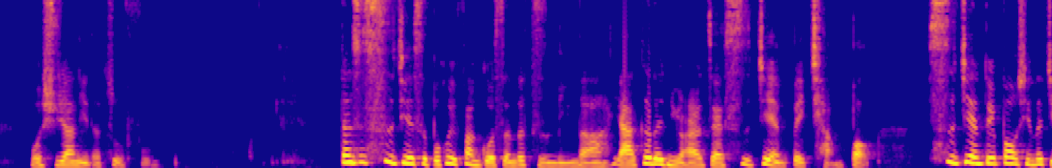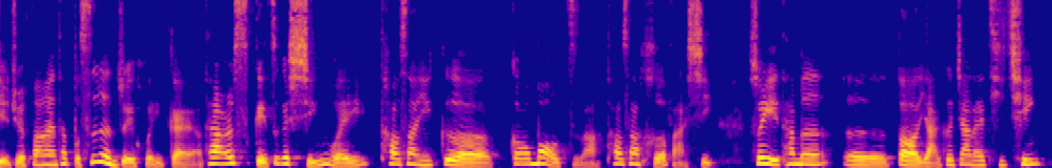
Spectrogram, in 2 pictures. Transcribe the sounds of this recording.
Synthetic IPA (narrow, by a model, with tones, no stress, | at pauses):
wɔ˨˩ɕy˥jɑ˥˧˩ʊni˨˩d̪ə˦ʈ͡ʂu˥˩fṵ˧˥˦ | t̪a˥˧nʂ̬ɻ̩˥˧ʂɻ̩˥˧t͡ɕjɛ˥˧ʂɻ̩˥˩pu˧˥xwe˥˧ɪfa˥˧nkwɔ˥˩ʂə˧˥nd̪ə˧t͡sɹ̩˨˩mi˧˥ŋd̪ə˧ɐ˧ja˨˩kɤ˥˩d̪ə˩ny˨˩ə˞˧˥t͡sa˥˧ɪʂɻ̩˥˧t͡ɕjɛ˥˧npe˥˩ɪt͡ɕʰjɑ̰˧˥ŋpɑ˥˩ʊ | ʂɻ̩˥˧t͡ɕjɛ˥˧nt̪we˥˧ɪpɑ˥˩ʊɕi˧˥ŋd̪ə˧t͡ɕjɛ˨˩t͡ɕɥɛ˧˥fɑ˥ŋa˥˩nt̪ʰa˥pu˧˥ʂɻ̩˥˧ɻə˥˧nt͡swe˥˩ɪxwe˧˥ɪka˨˩ɪɐ̰˩t̪ʰa˥ə˞˧˥ʂɻ̩˥˩ke˨˩ɪʈ͡ʂɤ˥˩ɡə˩ɕi˧˥ŋwe˧˥ɪt̪ʰɑ˥˧ʊʂɑ˥˩ŋi˧˥ɡə˧kɑ˥ʊmɑ˥˩ʊt͡sɹ̩˨˩ɐ̰˩t̪ʰɑ˥˧ʊʂɑ˥˩ŋxɤ˧˥fa̰˨˩ɕi˥˩ŋ | swɔ˧˥i˨˩t̪ʰa˥mə˨nə˥˧t̪ɑ˥˩ʊja̰˨˩kɤ˥˧t͡ɕja˥la˧˥ɪt̪ʰi˧˥t͡ɕʰi˥ŋ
